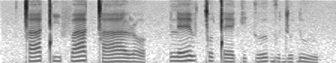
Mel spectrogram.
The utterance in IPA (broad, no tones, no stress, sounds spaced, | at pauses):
ǀ a ǃ i f a ǀ aː ɭ ɔ | l ɛː v ǀ o ǃ ɛː k e k ʊː ɡ u d u ɗ u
